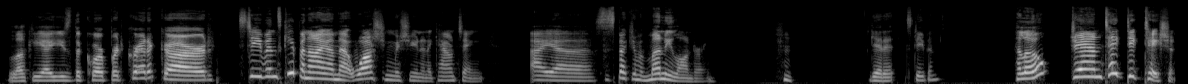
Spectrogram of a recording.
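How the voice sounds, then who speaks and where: A woman's voice: medium pitch, big pitch swings, a little slow, long pauses, sharp tone, no room sound, clean studio sound. A woman playing a clueless, self-important office boss in a comic video game, with a bossy, theatrical delivery. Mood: brisk, bossy. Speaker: video game character host. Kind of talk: comic scripted phone monologues.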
